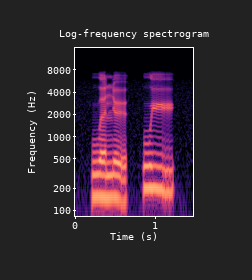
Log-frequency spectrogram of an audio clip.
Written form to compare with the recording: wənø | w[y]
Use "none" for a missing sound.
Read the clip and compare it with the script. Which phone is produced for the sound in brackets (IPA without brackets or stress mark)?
y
